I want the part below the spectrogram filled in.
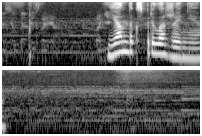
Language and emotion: Russian, neutral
